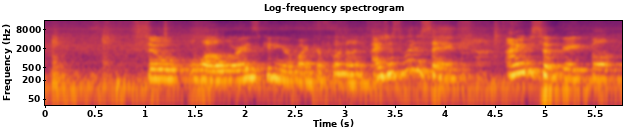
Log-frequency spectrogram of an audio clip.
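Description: An older woman speaks with animation through a microphone and loudspeaker in a large echoing hall.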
